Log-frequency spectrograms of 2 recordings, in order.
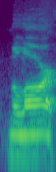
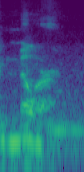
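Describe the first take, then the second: First: The last syllable has an 'ar' sound. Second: The last syllable has an 'er' sound. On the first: The speaker calls it wrong. "I've said Millar for so long, it's kind of hard to break the habit" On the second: The speaker calls it right. "but it's actually Miller"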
